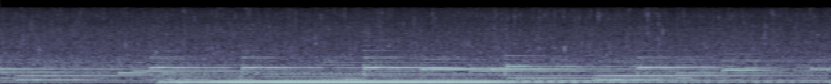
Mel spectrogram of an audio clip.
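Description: Slow, calm piano music over a steady hiss of falling water from a waterfall, with a deep bass note held from about a second in until past the middle.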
